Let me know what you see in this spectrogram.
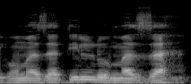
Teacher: جب ہم وقف کریں گے تو یہ گول تا ہا سے تبدیل ہو جائے گی، آخر میں ہا کی آواز آئے گی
